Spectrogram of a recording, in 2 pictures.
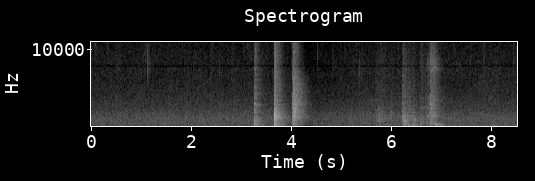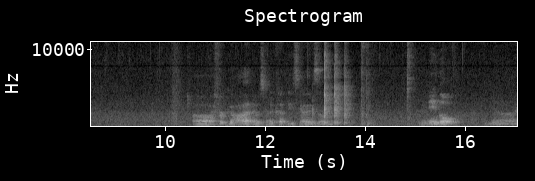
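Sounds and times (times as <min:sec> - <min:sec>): hammer striking nail into wood: 0:03.3 - 0:04.3.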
